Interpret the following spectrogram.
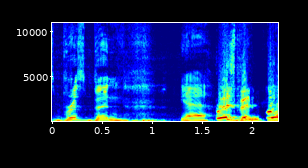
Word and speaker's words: Brisbane: name's weird because you guys always call it brisbane yeah it's brisbane yeah brisbane but like the way it's spelled and if you're like especially if you're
